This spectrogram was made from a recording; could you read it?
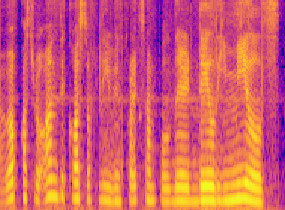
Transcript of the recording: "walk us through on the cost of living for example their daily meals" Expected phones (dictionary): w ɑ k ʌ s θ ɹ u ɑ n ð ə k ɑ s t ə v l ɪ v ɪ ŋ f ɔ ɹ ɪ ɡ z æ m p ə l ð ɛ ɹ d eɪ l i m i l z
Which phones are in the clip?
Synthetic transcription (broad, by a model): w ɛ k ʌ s t ɹ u ɑ n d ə k ɑ s t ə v l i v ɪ ŋ f ɔ ɹ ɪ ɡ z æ m p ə l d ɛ ɹ d eɪ l i m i l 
